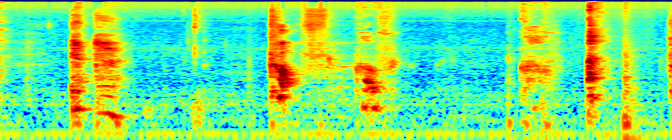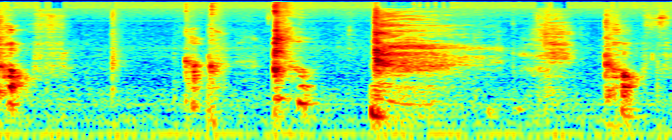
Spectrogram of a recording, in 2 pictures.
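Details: Cough.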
